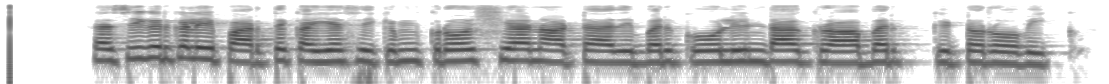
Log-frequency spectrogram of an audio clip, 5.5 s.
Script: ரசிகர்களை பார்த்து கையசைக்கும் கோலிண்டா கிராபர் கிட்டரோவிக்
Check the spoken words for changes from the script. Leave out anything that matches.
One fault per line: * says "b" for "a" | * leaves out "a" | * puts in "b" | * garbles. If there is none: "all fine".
* puts in "குரோஷியா நாட்டு அதிபர்"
